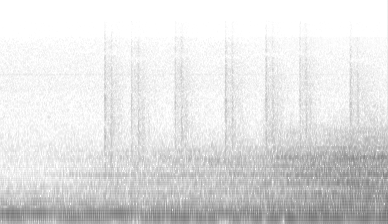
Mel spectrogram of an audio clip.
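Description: Footsteps crunch slowly on damp ground.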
